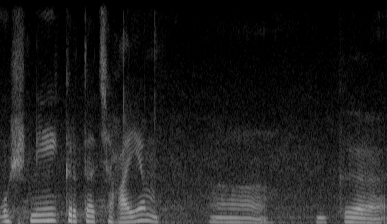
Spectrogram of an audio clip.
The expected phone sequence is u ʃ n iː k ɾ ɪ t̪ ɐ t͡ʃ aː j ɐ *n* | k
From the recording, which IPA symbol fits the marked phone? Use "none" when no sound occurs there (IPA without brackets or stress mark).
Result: m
